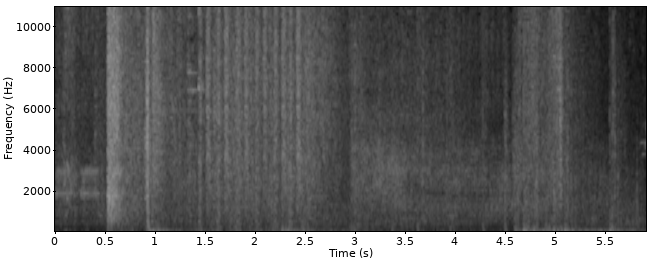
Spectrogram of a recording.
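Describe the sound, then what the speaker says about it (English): Missiles and weapons fire rapidly in a vehicle combat video game, a dense continuous barrage of booms and bursts with a few louder impacts standing out. "It's got some missiles going there."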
